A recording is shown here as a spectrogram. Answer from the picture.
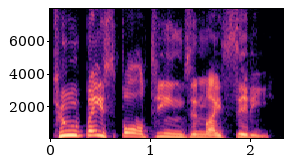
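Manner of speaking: put-on slow, high Chicago accent; broad Chicago local voice. Continuing the Chicago accent bit.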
